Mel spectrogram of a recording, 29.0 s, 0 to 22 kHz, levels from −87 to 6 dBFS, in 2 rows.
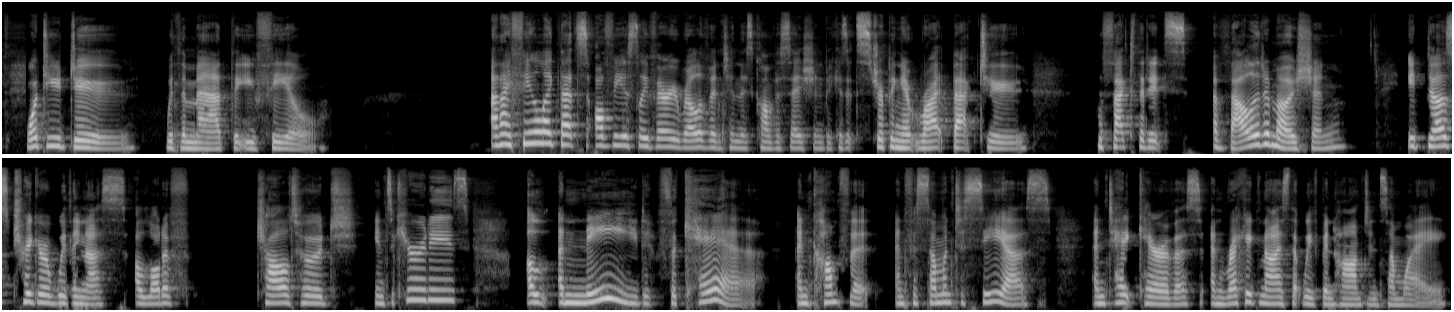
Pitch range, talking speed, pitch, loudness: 170-215 Hz, 150 wpm, 190 Hz, -22 LUFS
